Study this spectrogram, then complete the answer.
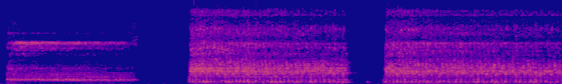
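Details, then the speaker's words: Jeep Liberty belt tensioner/idler pulley turned by hand: gritty, rasping grind in three spins with short gaps, from a worn pulley bearing; it should be silent with more resistance. "start up your car or your Jeep this is off of Jeep Liberty and you hear that noise you know your tensioners are shot it sounds a lot louder on the car but it shouldn't make any noise at all and it should be more resistance"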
